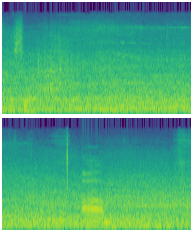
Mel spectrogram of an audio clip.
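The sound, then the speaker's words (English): A car drives past along a road with a steady, fairly loud engine and tyre rumble that fills the whole stretch, and a brief voice-like wavering tone rises near the end. “Watch out for old people driving the cars.”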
